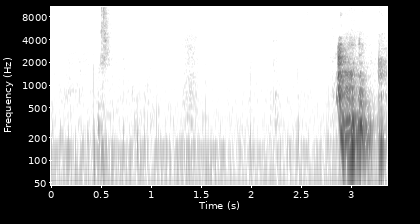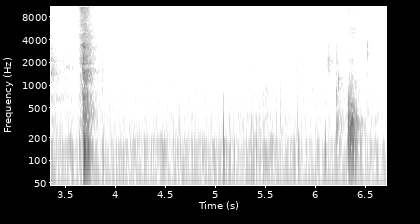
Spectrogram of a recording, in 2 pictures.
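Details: Basenji, one of two playing with a llama indoors: a short, harsh, rasping growl burst near the middle, followed moments later by a brief huffing snort, with faint scuffling and clicks around it in a quiet room.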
